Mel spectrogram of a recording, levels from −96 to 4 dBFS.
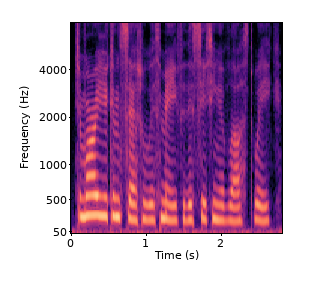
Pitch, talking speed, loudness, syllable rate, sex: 225 Hz, 275 wpm, -16 LUFS, 5.9 syllables/s, female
